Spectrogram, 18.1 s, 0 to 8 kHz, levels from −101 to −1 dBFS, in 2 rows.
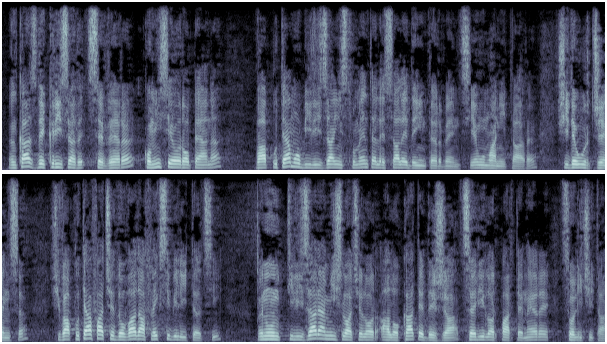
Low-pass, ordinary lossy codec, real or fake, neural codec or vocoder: none; none; fake; codec, 16 kHz, 16 kbps, FreqCodec, larger model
